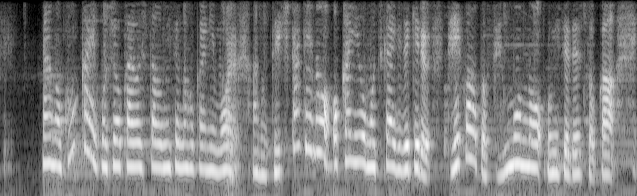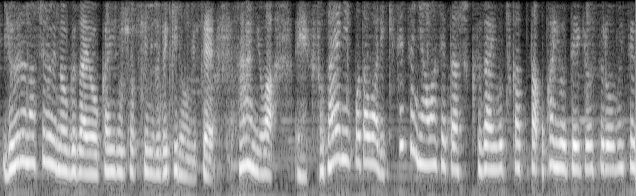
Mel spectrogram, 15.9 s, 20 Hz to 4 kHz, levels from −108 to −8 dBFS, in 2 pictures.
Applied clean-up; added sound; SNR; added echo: neural separator model SepFormer DNS4.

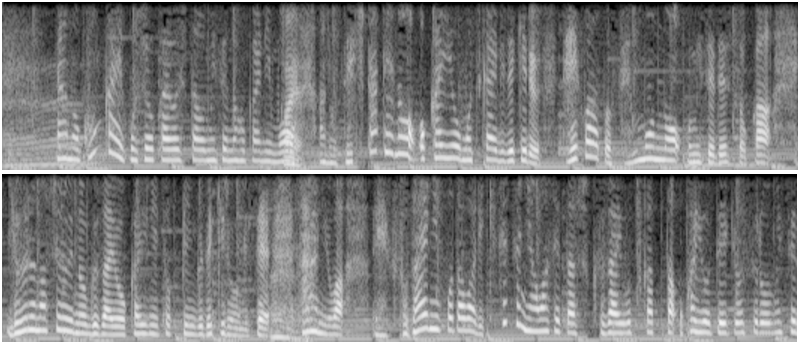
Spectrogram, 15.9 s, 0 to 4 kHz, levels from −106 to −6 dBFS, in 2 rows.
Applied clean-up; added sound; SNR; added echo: none; none; none; none.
